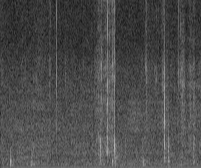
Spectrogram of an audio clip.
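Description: A kitchen knife cutting through a frozen bait fish on a plastic cutting board, giving a few short clicks and knocks, the loudest about two seconds in. A steady low hum runs underneath.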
